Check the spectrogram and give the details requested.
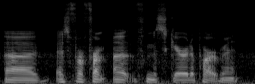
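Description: A man hosting a casual movie podcast, loud and jokey, laughing often. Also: fairly low pitch, fairly even intonation, moderate pace. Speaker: podcast host.

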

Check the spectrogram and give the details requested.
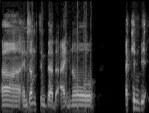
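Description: A man in his thirties, born to Burundian parents, speaking in a relaxed interview and telling his life story with many pauses and restarts. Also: medium pitch, no echo. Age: 30s. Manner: reflective, many ums and restarts, laughs often. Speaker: podcast guest. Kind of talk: casual interview conversation. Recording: dry, dull lo-fi sound.

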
